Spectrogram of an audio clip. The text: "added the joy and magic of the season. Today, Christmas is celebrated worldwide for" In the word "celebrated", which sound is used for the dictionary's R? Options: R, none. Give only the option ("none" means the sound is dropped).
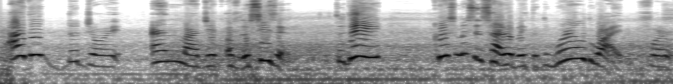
none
